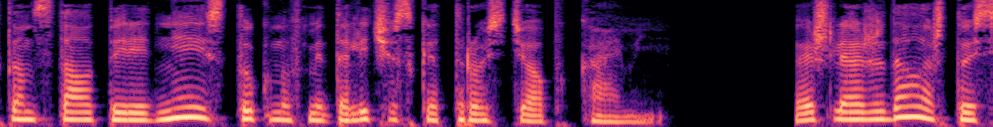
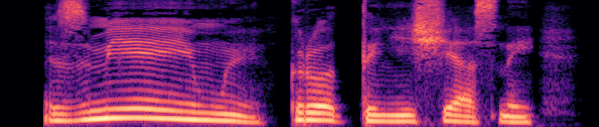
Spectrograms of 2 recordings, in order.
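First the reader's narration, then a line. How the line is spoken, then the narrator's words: Thug's contemptuous mutter through teeth. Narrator (Russian): презрительно процедил громила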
